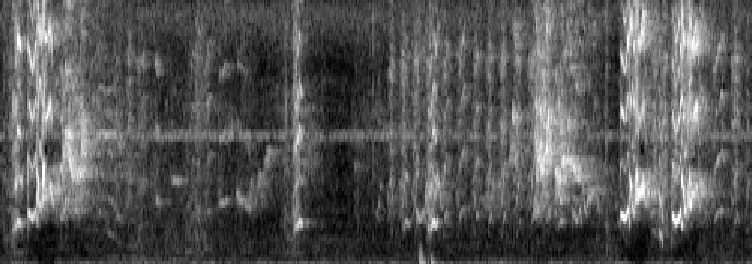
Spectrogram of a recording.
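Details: Myna known as jalak rio-rio, a natural recording meant as a lure for untrained captive birds: scratchy bursts and a soft whistle, a sharp knock midway, then harsh chattering notes, over a low hum.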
